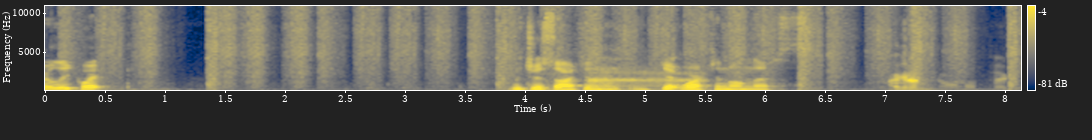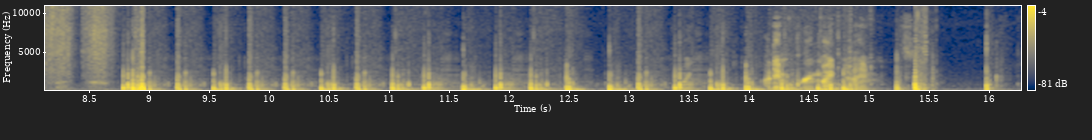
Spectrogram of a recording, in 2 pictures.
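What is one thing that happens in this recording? Footsteps crunch steadily over grass and gravel.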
